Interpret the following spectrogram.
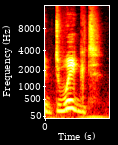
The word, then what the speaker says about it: Dwight: Dwight is spelled Oh, D-W-I-G-T, no H. So Dwigged. Dwig, yeah.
